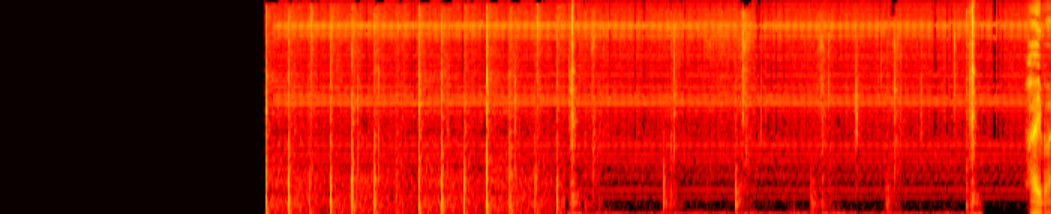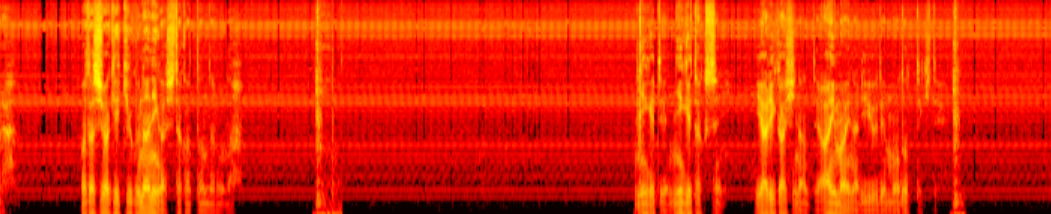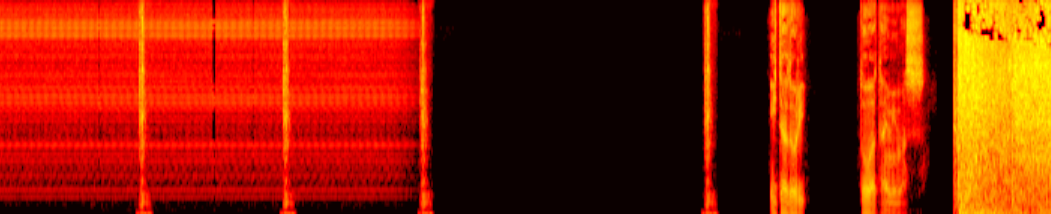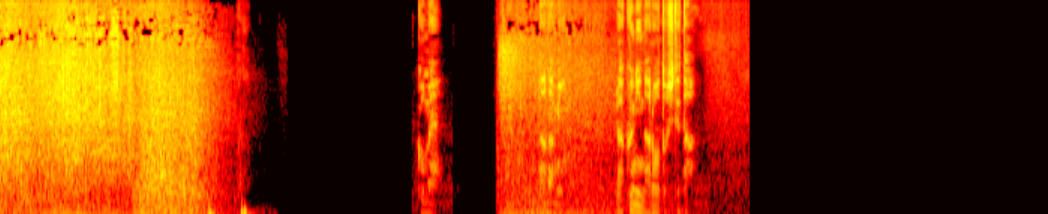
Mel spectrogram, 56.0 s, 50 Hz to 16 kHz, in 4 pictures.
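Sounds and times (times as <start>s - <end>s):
quick footsteps: 3.6s - 8.2s, 8.8s - 13.1s
steady electrical hum: 3.6s - 33.6s.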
